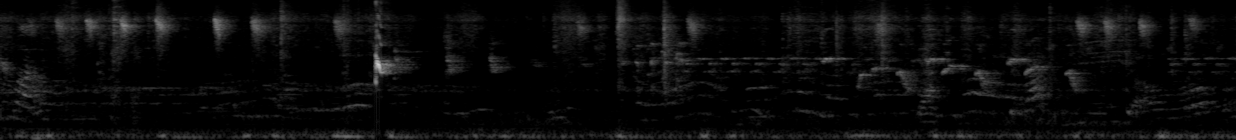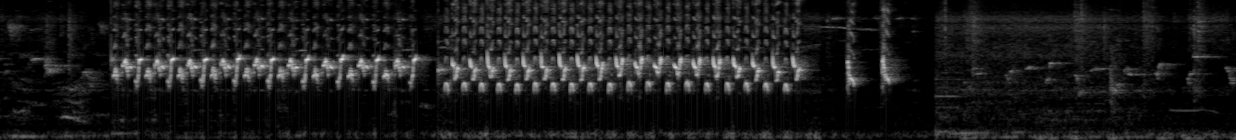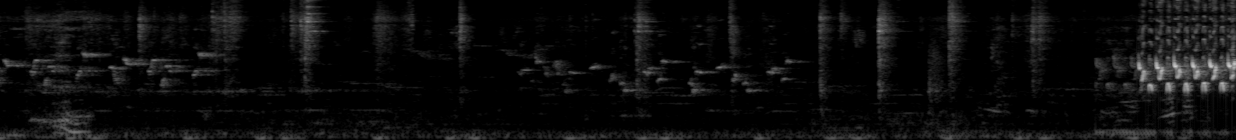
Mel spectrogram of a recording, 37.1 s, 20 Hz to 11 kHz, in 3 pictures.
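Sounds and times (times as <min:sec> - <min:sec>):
bird chirps: 0:00.0 - 0:33.6, 0:35.0 - 0:37.0.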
